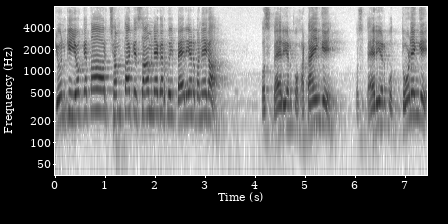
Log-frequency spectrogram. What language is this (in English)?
Hindi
